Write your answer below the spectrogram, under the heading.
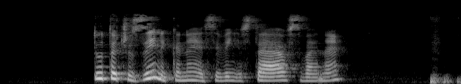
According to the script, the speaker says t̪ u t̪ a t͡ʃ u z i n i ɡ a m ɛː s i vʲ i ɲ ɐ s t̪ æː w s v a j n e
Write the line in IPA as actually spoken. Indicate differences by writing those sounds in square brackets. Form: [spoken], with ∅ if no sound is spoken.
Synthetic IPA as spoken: t̪ u t̪ a t͡ʃ u z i n i [k] a [n] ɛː s i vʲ i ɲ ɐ s t̪ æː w s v a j n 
